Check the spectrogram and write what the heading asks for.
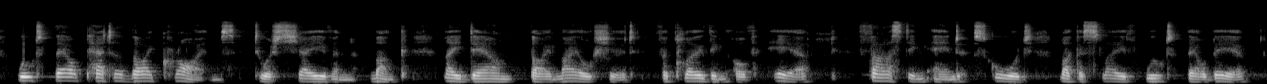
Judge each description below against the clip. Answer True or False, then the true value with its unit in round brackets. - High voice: False (135 Hz)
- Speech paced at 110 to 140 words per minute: True (135 wpm)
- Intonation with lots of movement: False (3.8 semitones)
